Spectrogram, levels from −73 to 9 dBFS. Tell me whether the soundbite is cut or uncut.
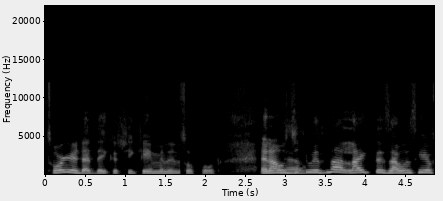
cut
